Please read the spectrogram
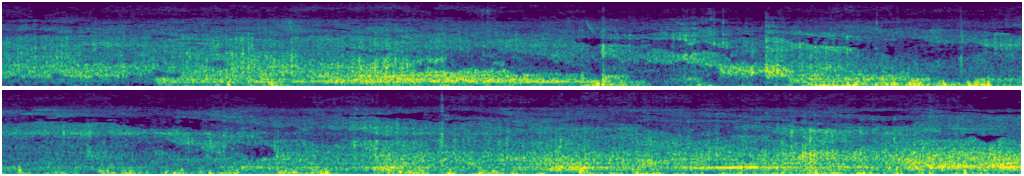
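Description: Wind rushing over the camera microphone while an e-mountain bike rolls fast down a dirt and gravel trail, tyres crunching and the bike rattling over bumps, with the rattling denser from about four seconds in.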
